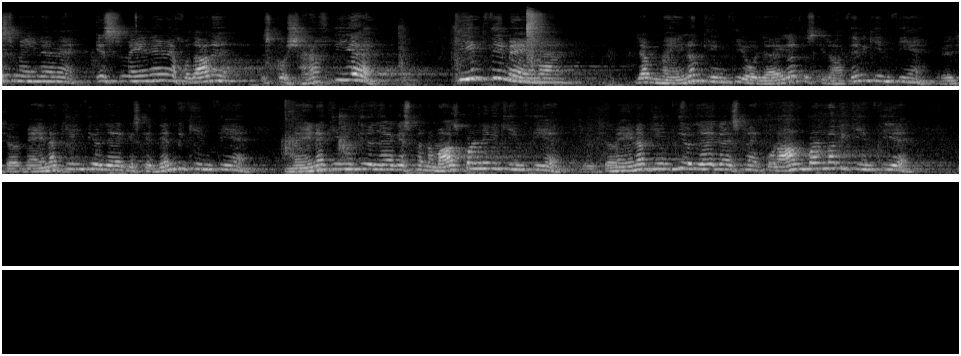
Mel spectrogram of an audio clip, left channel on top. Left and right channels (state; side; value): silent; right; digital silence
